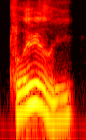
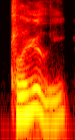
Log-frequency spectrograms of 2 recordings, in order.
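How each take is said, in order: Both takes have the same delivery.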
